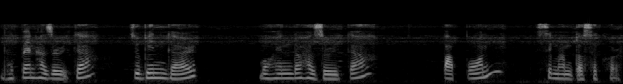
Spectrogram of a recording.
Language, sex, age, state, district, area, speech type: Assamese, female, 30-45, Assam, Golaghat, rural, spontaneous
